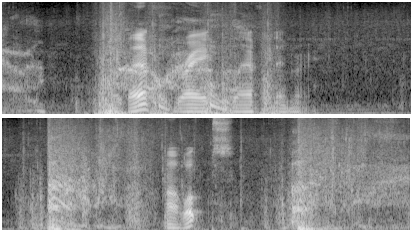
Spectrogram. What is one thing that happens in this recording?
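A heavy blow thuds wetly into flesh.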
